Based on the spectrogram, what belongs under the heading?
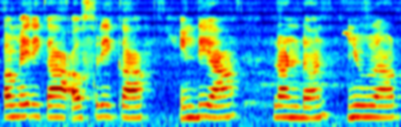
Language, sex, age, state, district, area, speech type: Marathi, female, 18-30, Maharashtra, Yavatmal, rural, spontaneous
